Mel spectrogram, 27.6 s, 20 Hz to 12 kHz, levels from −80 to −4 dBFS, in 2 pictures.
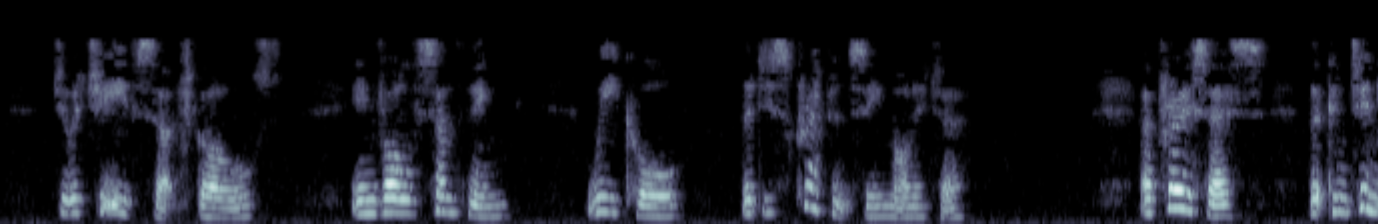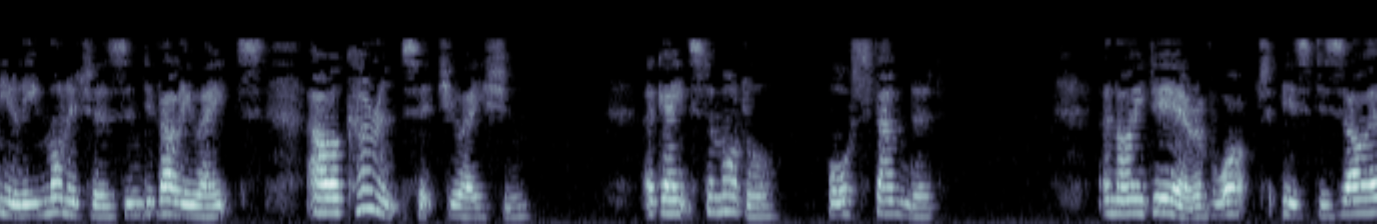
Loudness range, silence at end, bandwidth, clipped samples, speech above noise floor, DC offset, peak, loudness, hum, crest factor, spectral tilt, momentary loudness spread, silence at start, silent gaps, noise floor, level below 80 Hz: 9 LU; 0 s; 6.6 kHz; under 0.1%; 42 dB; under 0.1%; -8 dBFS; -26 LUFS; none; 20 dB; -4.5 dB/octave; 16 LU; 0.55 s; none; -67 dBFS; -72 dBFS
